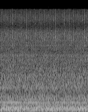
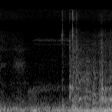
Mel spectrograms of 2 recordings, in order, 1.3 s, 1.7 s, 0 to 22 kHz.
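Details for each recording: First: 2013 Lexus LX 570 (Toyota) that had a crank-no-start from a misplaced EFI relay; smooth, steady low idle with an even beat and no knocks, misses or stumbles; engine idling normally. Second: 2013 Lexus LX 570 (Toyota): a click, then steady starter cranking with a whirring drone that never catches; cranks but won't start, caused by a misplaced EFI relay.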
